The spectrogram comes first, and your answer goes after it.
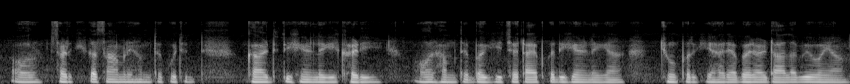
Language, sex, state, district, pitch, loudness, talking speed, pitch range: Hindi, male, Uttarakhand, Tehri Garhwal, 110 Hz, -20 LUFS, 175 wpm, 110-115 Hz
